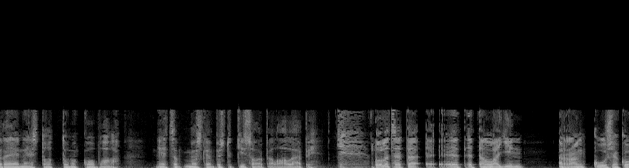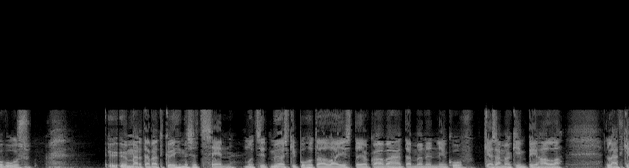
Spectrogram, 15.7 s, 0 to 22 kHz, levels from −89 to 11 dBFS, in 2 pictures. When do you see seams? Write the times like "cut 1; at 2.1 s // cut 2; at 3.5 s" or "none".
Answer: cut 1; at 10.9 s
